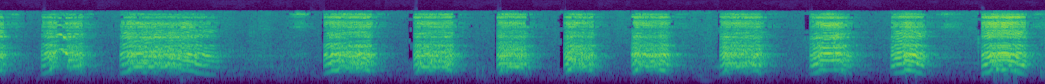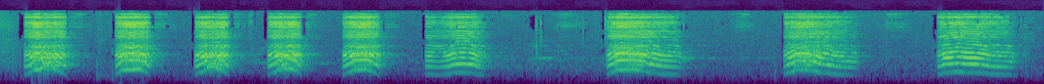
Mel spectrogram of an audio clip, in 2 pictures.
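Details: A two-month-old Bull Terrier puppy gives shrill, rapid yaps, about one each second.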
